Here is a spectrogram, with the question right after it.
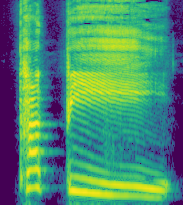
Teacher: two syllable words that ended in y and the y sounded like a long e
